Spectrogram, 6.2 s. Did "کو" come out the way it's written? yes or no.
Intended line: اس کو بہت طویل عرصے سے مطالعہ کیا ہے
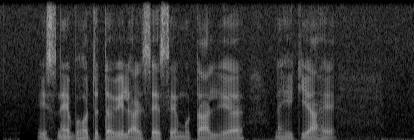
no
